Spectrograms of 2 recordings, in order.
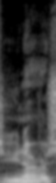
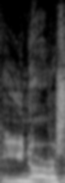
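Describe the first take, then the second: First: High, swooping mock-nervous question. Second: Said in the usual way. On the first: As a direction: throw the question back high, acting jittery. Acting his nervous question back to girl.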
